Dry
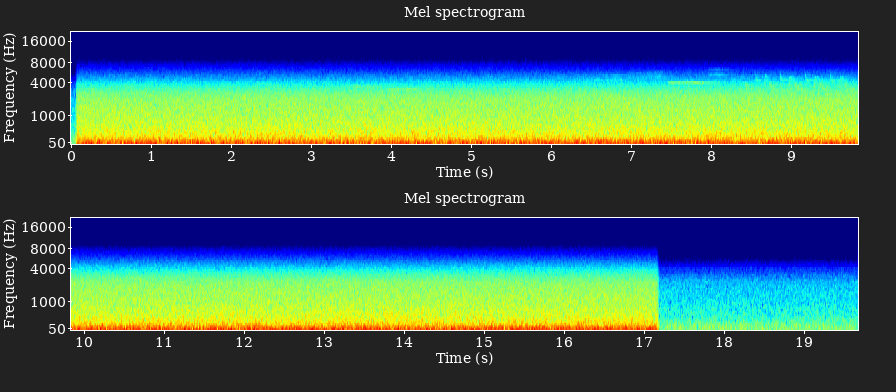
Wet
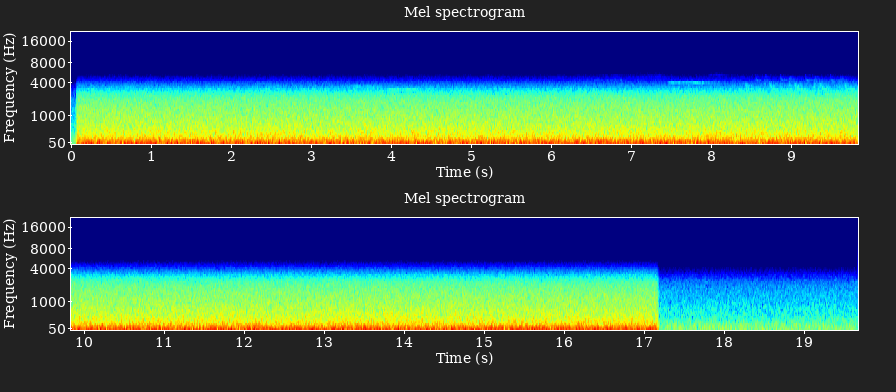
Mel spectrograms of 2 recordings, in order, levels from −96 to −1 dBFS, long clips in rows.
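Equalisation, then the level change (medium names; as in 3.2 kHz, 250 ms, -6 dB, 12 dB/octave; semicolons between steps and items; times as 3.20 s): distance through air 490 m; 0.0 dB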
